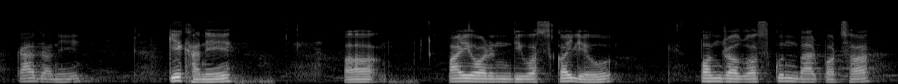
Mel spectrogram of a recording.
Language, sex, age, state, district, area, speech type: Nepali, male, 18-30, West Bengal, Kalimpong, rural, spontaneous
